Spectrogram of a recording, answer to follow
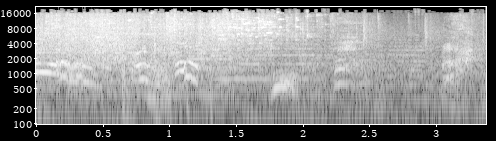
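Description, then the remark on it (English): A pane of glass shatters loudly as someone leaps through it, a broad crash followed by bright tinkling shards scattering and settling over a few seconds. “Yes, that was a spectacular leap through that pane of glass.”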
